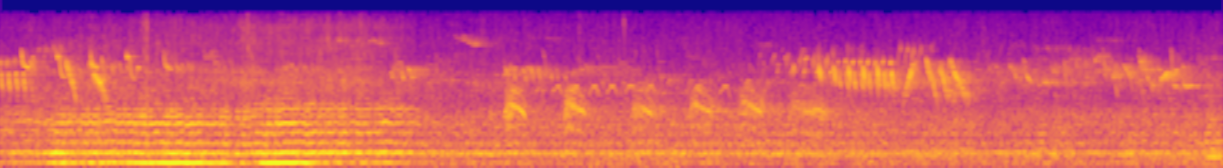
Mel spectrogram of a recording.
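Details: Western honey bee buzzing, a strong steady low hum with bright overtone bands and a louder, fuller drone during the first seconds, with rapid high bird chirps and trills scattered on top.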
